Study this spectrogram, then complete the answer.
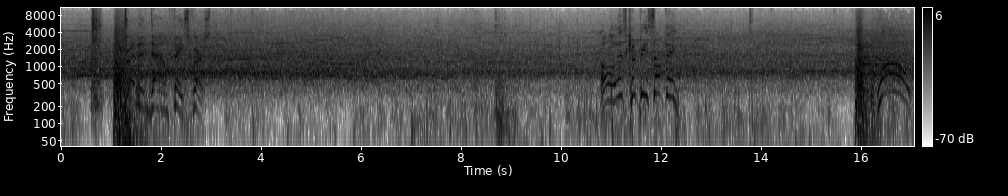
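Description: Bodies slam hard onto a wrestling ring mat.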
